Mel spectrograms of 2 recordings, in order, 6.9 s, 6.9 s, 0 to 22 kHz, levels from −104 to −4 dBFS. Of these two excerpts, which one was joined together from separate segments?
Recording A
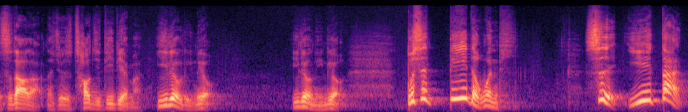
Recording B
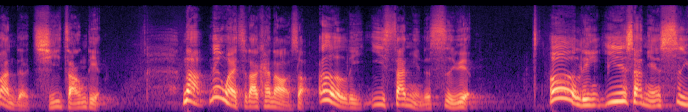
B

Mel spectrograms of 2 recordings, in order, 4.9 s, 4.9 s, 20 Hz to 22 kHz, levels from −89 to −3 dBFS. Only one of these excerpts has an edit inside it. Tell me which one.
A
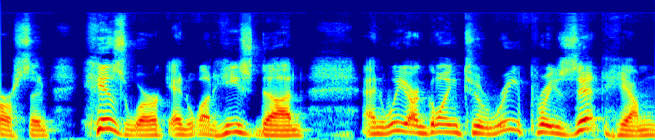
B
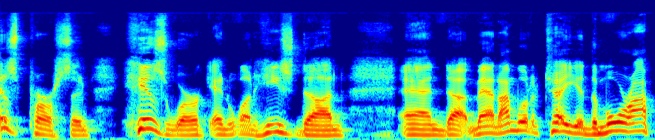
A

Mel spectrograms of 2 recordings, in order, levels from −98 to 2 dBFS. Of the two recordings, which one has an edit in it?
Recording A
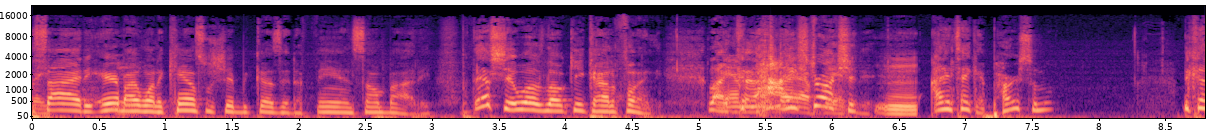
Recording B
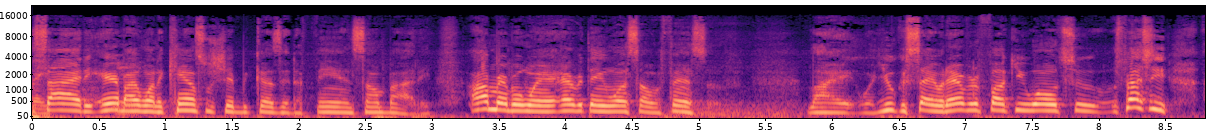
A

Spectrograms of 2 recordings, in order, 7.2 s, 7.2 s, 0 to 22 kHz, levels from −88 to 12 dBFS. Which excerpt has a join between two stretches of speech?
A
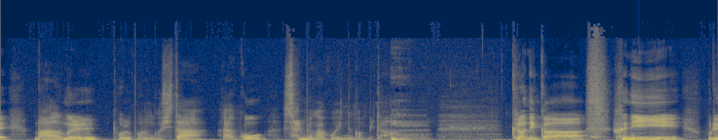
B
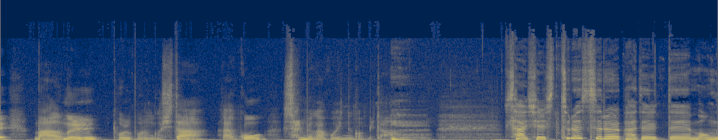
A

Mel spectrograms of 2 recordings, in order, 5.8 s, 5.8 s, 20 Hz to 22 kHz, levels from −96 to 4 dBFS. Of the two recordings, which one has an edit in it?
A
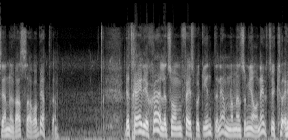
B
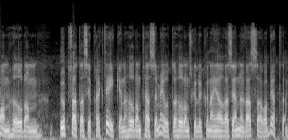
A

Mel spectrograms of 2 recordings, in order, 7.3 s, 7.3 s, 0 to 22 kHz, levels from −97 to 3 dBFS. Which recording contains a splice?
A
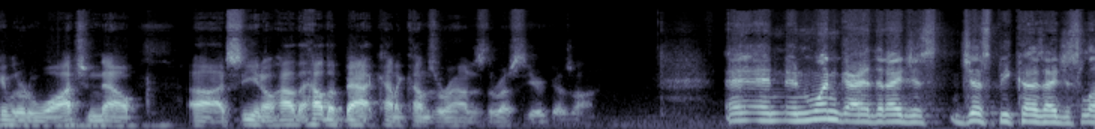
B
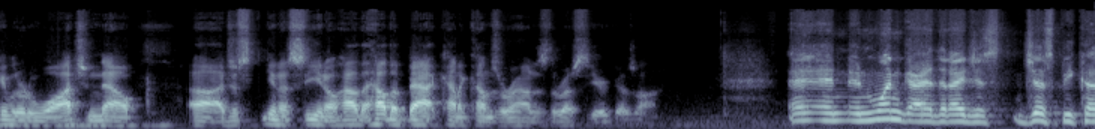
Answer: A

